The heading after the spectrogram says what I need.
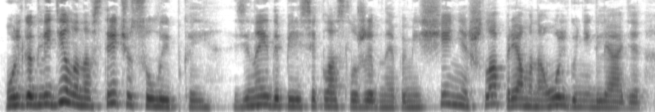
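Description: A woman's voice: lowish voice, fairly quick. Woman narrating an audiobook. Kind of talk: scripted literary narration.

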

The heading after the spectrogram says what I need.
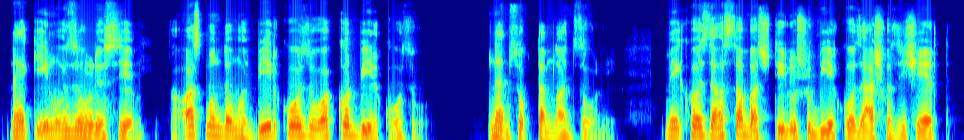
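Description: A man's voice: mid-range voice, lively intonation, dark tone, pitched above the performer's own voice, lightly acted. A man voicing a beaten young man who pleads and groans as he tells what happened, in an audiobook reading. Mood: recounting. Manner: breathless, pleading.

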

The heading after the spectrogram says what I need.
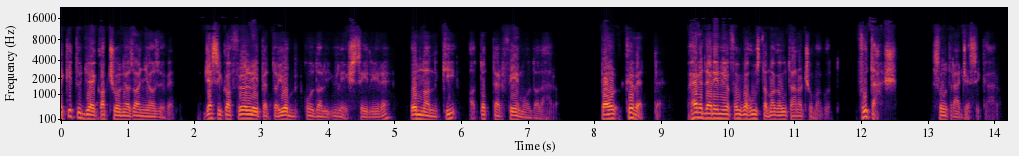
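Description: A male audiobook narrator with a low-pitched voice who reads expressively and dramatically. His intonation swings widely from line to line. The recording is dry and close, with no room sound. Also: a little mellow, no echo. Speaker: audiobook reader.

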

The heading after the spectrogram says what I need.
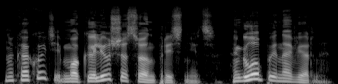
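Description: A man reading an audiobook, voicing a sharp-tongued young working girl who scolds and mocks. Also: high voice, big pitch swings, normal speed, no echo, clean studio sound, pitched above the performer's own voice, exaggerated voice. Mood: teasing. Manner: scolding, mocking, teasing. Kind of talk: audiobook character voice.

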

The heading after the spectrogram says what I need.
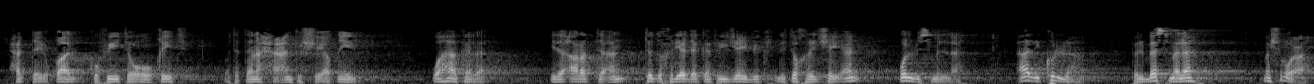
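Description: A male scholar with a deeply gravelly voice teaches a lesson. He explains patiently, repeats himself for emphasis and poses his own questions. His voice comes through a dull, lo-fi recording with a long echo. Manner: explanatory, repeats key phrases, asks and answers own questions. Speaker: Islamic scholar teaching tafsir. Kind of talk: classroom lesson commentary. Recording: echoey, dull lo-fi hall recording.

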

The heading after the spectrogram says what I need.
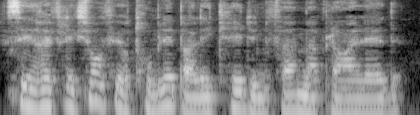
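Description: A man narrating a classic story in a steady audiobook reading. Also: medium pitch, brisk, slightly rough.

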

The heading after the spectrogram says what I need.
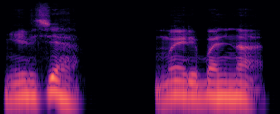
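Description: A man voicing a grieving old male jockey in a storybook, speaking in a low, muffled, heavy way. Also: fairly even intonation, slow pace, no room sound, clean studio sound. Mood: gruff. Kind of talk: storybook reading.

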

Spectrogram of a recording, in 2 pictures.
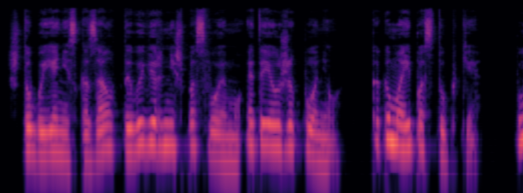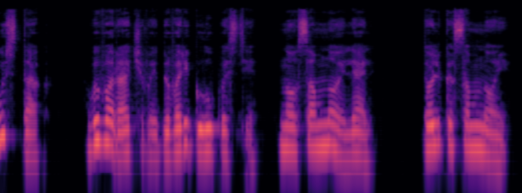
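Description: A woman reads the part of a brooding man, calm and insistent, with a touch of mockery. Her tone is low and mellow. The sound is dry. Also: normal speed, dry recording, natural voice. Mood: intimate. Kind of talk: audiobook character voice.

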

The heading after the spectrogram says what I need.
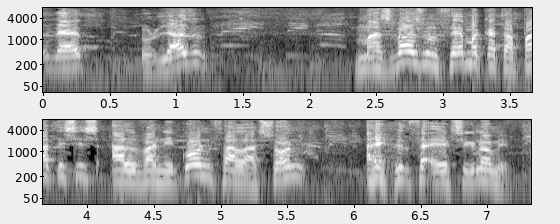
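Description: A male talk show host giving satirical political commentary, sarcastic and blunt, with crude jabs. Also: a little high.

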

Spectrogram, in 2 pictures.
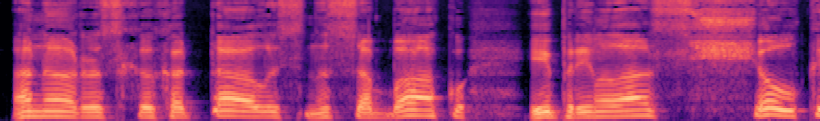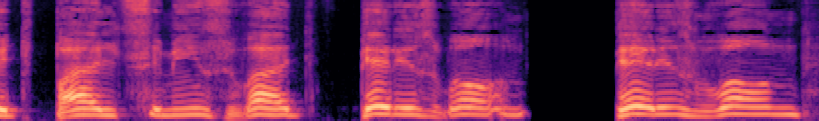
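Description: Man reading a classic novel aloud, slow and careful, dark mellow voice, dry close mic. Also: on the high side, no room sound. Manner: measured, deliberate storytelling. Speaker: audiobook narrator. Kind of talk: scripted literary narration.

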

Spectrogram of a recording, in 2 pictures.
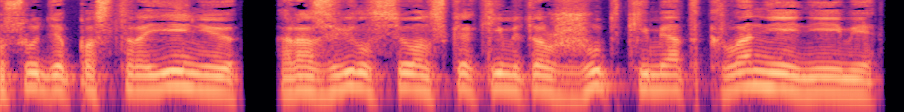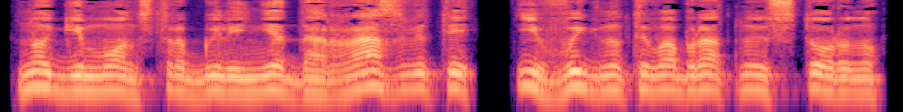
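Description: A man reading an audiobook as narrator, measured and even. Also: medium pitch, no echo. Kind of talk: scripted narration.

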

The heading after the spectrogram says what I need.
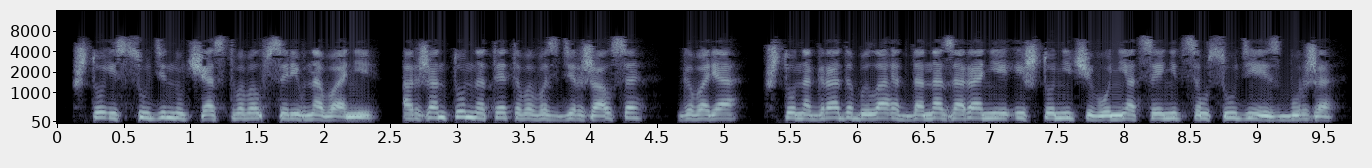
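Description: A man narrating an audiobook in an even, measured reading, voicing the quoted dialogue lightly. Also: on the high side, no echo. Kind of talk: scripted narration. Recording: dull lo-fi dry recording.

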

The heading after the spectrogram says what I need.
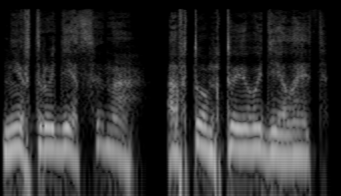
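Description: A man voicing a stern, grasping old village elder with a thin high voice that turns preachy and scornful. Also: steady tone, unhurried, breathy edge, no echo, clean studio sound. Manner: preachy, scornful, rising to shrill shouts.

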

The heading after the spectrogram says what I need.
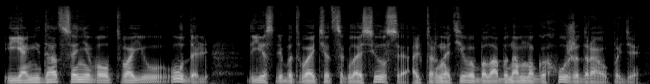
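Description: A man voicing a proud, commanding prince who speaks in a measured, authoritative way. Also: deep voice, creaky, no room sound, studio quality.

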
